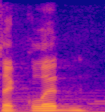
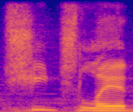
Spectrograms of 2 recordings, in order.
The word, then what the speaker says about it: cichlid: told me that like your name was like a type of fish and it's pronounced cichlid you remember that I called you like cheich lid or whatever for like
